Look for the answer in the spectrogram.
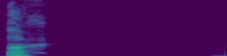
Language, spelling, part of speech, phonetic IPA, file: Russian, ах, interjection / noun, [ax], Ru-ах.ogg
- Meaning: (interjection) ah!, oh!; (noun) ah (an instance of the interjection ах (ax))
